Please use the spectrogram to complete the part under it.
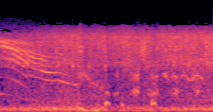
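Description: A cat meowing: one drawn-out meow that falls in pitch, followed by a few shorter, softer mews, clear and without talk.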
